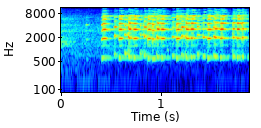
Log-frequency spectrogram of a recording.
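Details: Nokta Legend metal detector testing gold rings versus pull tabs: a clear warbling mid-high tone starts suddenly and holds steady over a second, a solid target signal. Normal target tone.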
